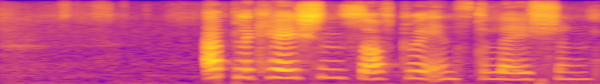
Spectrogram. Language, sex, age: English, female, 18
